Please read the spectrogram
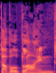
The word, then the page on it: double blind: British English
